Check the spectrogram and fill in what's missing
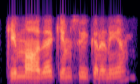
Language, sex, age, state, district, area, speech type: Sanskrit, male, 30-45, Karnataka, Bangalore Urban, urban, conversation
